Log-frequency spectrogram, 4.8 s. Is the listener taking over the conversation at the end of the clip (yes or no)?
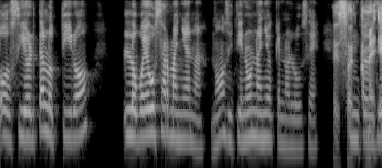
yes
